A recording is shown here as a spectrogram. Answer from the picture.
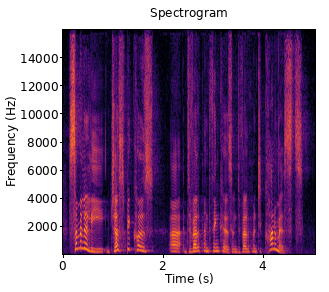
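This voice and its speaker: Her tone is bright and sharp, and the woman speaks at a fairly quick pace. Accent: South African. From South Africa. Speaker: academic conference speaker. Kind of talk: conference keynote lecture.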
